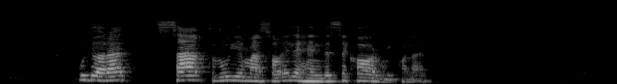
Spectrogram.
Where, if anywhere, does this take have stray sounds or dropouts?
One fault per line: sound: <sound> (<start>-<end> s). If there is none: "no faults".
no faults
